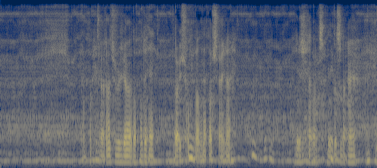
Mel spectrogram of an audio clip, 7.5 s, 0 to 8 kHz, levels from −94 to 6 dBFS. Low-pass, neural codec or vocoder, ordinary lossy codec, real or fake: 7.2 kHz; autoencoder, 22.05 kHz, a latent of 192 numbers a frame, VITS, trained on one speaker; none; fake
